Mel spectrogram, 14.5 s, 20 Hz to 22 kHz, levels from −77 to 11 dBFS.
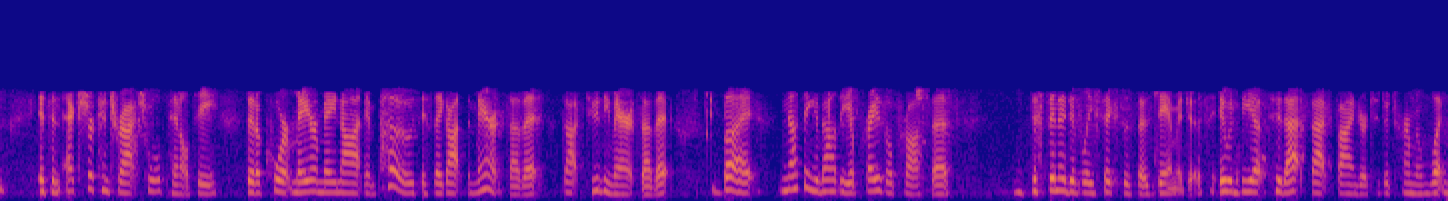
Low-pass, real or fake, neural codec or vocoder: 3.6 kHz; real; none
